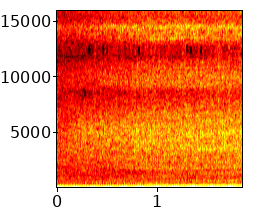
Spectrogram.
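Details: 1946 Chevrolet pickup straight-six at warm idle after a coolant leak patch: steady, even low idle with a smooth regular pulse and no misses or knocks; running healthy with no active leaks.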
